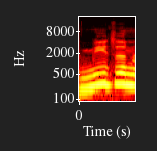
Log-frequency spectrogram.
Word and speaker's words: Mejin: Oh, and the pronunciation of my name for anyone who might have been wondering is Mejin rhymes with region.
